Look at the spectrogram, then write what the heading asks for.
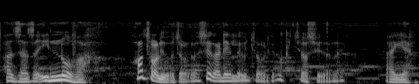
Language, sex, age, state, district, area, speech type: Odia, male, 30-45, Odisha, Jagatsinghpur, rural, spontaneous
